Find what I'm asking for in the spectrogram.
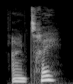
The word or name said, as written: entre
